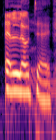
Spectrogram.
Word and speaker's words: Elote: Do you know if I pronounced that right? Elote. Elote. Thank you. Elote. Elote. Thank you.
